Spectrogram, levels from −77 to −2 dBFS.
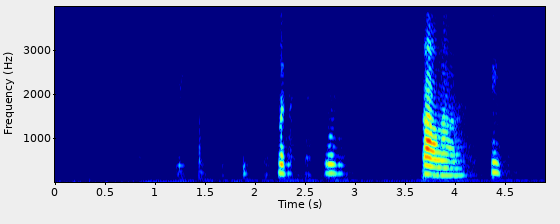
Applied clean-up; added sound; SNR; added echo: neural mask model DeepFilterNet 3.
